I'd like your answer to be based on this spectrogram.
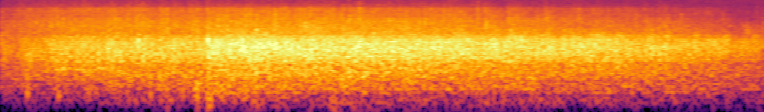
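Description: Steady applause from a graduation ceremony crowd at a high school commencement, a dense, even wash of clapping that swells slightly and holds for several seconds before easing off.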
